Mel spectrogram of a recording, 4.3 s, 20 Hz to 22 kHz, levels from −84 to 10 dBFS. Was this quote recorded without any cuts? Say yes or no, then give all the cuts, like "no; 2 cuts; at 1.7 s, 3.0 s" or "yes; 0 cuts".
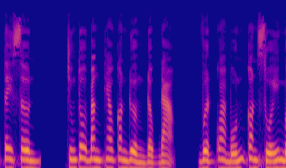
yes; 0 cuts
